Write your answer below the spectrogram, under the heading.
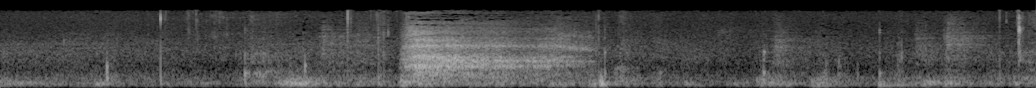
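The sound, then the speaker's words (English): A deep breath during a guided meditation: one long, airy breath swells out of a quiet background, with faint small rustles around it. “And staying silent, come back to yourself and take a couple of deep breaths, releasing any tension you might be carrying.”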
